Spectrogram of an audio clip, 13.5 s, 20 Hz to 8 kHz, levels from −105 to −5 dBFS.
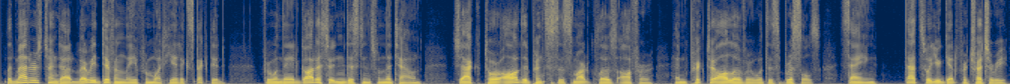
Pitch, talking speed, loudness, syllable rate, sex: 115 Hz, 205 wpm, -19 LUFS, 5.5 syllables/s, male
